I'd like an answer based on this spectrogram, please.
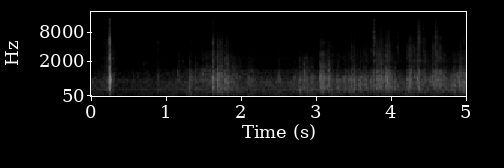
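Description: A sharp plastic click just after the start, then a few seconds of rustling and small clatters as plastic Nerf blasters are handled and rummaged through, growing busier toward the end.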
